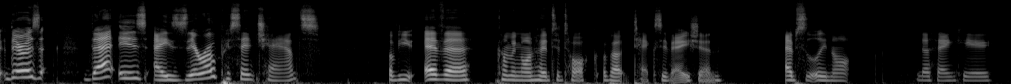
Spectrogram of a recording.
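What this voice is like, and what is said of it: Put-on Australian accent. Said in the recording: “We could do an Australian accent for the rest of the podcast. ... We do Australian accents for the rest of the podcast, yeah.”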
